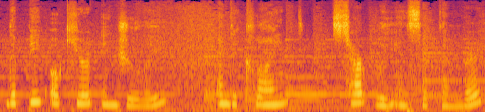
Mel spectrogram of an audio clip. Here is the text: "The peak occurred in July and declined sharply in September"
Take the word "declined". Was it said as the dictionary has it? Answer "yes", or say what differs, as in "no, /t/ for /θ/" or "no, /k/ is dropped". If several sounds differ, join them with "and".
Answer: yes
